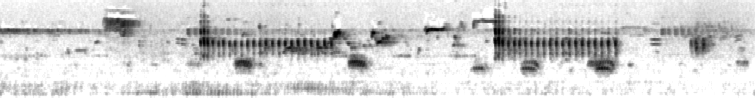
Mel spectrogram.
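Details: Belted Kingfisher chattering again along a shoreline on a kayak trip: two loud, rapid rattling bursts around two and five seconds, dry and mechanical, with short lower notes between them and a steady high insect-like hiss in the background.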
